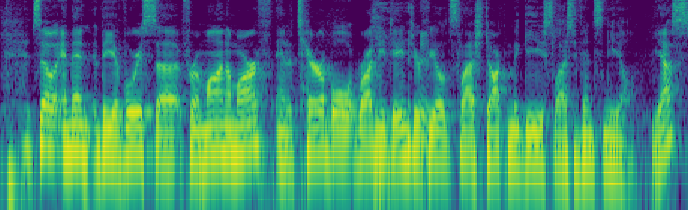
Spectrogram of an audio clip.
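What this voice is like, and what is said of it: Hoarse, shredded voice. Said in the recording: “my voice is shredded”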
